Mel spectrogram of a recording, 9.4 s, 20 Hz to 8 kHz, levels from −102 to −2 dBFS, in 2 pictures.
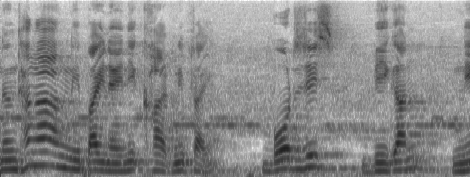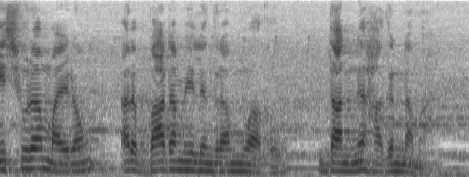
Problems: none marked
